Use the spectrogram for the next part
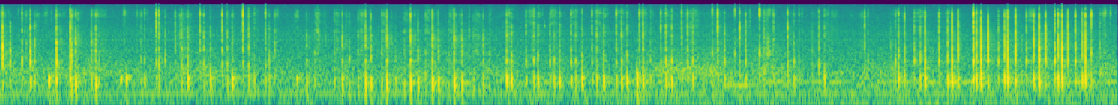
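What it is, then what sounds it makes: Plastic cream tube. A filled, soft white-and-green plastic squeeze tube of moisturizing cream is held in the hand and tapped and scratched with long painted fingernails. Quick, dry, bright clicks and scratchy rustles come in a dense, uneven stream at low volume. Each tap stops at once with no ring.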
